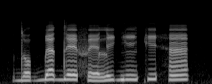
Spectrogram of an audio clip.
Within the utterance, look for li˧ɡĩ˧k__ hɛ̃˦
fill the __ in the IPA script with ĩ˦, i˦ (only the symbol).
i˦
